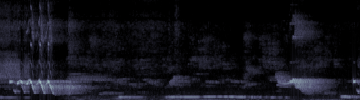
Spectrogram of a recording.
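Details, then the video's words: Black-naped oriole giving a loud, rasping call with repeated downward sweeps. It is followed by a quieter pause with a soft hum, then another broad, nasal burst near the end. "kepodang gacor cocok buat pancingan"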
